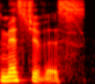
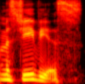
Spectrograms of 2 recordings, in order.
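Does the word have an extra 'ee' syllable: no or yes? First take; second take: no; yes. First: It has no extra 'ee' sound before '-ous'. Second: It has an extra 'ee' sound before '-ous'. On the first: The speaker calls it right. "It's mischievous" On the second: The speaker calls it wrong. "It's not mischievous. ... there's no I in that freaking word"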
